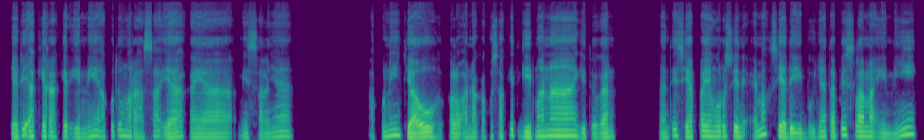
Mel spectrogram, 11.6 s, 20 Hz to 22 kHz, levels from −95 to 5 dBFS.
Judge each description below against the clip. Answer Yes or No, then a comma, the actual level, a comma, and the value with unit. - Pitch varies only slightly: No, average, 3.2 semitones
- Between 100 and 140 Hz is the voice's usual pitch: Yes, low, 135 Hz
